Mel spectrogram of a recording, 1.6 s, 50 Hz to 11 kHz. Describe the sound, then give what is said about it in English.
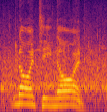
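A cricket stadium crowd applauds with a steady wash of clapping as batsman Mark Richardson is out caught for 99 off Daniel Vettori's bowling, while two long, rising-and-falling voiced cheers ring out over it, loud and sustained. “The crowd going off.”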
